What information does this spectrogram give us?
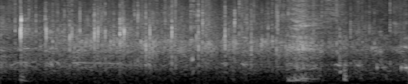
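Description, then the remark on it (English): A crowd breaks into steady applause, dense clapping filling the whole stretch at a moderate, even level with no one speaking over it. “And I actually think Yorkshire just deserves a massive round of applause.”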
